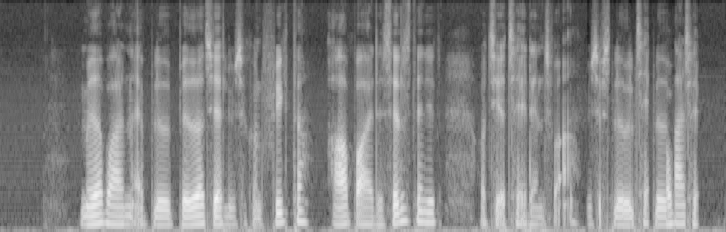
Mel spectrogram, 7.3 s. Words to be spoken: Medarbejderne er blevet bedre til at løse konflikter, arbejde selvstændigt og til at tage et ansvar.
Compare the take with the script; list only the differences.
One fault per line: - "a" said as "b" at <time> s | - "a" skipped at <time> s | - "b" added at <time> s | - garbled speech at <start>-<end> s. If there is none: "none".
- garbled speech at 5.9-7.0 s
